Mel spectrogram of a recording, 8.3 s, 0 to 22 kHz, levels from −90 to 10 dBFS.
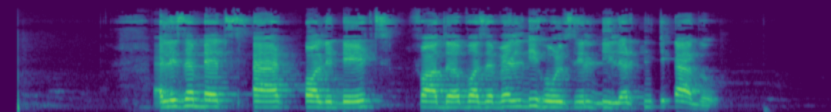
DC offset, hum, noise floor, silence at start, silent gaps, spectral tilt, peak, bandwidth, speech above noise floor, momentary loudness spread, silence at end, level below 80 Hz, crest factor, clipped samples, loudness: under 0.1%; none; -76 dBFS; 1.35 s; none; -1.5 dB/octave; 0 dBFS; 16 kHz; 61 dB; 9 LU; 1.15 s; -66 dBFS; 18 dB; under 0.1%; -15 LUFS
